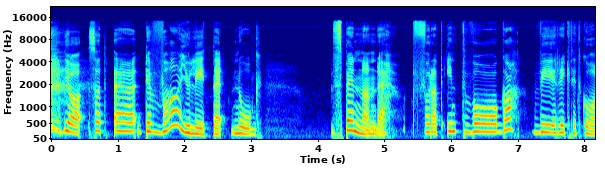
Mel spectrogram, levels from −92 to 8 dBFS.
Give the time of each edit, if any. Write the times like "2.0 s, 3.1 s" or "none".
none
